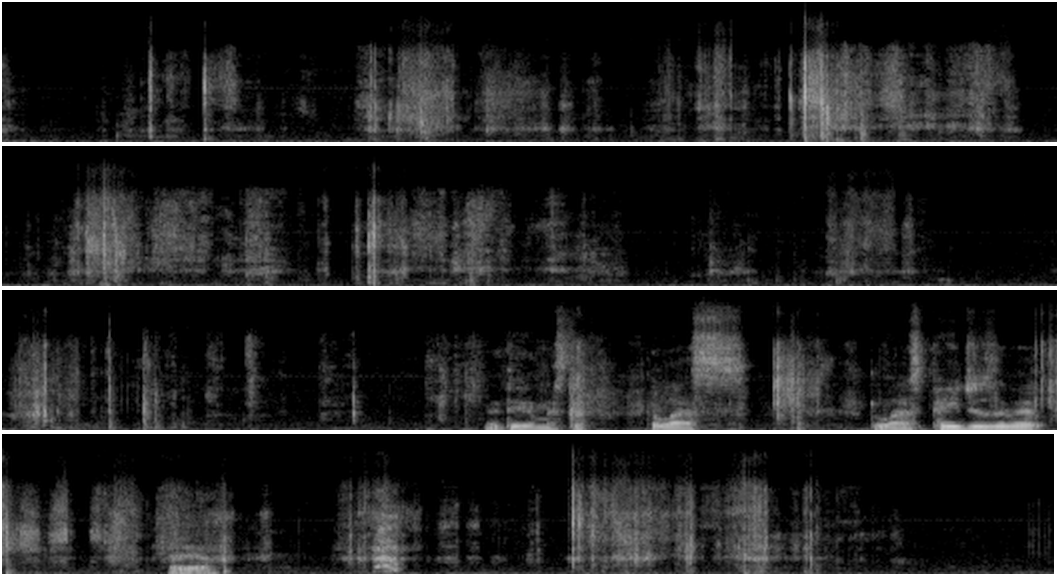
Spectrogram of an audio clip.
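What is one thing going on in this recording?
Paper pages rustle and flutter as a book's pages are turned.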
